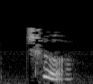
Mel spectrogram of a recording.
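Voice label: "撤", Mandarin Chinese; hsk; chinese-flashcards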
